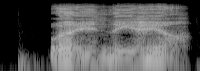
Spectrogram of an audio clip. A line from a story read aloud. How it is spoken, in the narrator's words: He said softly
